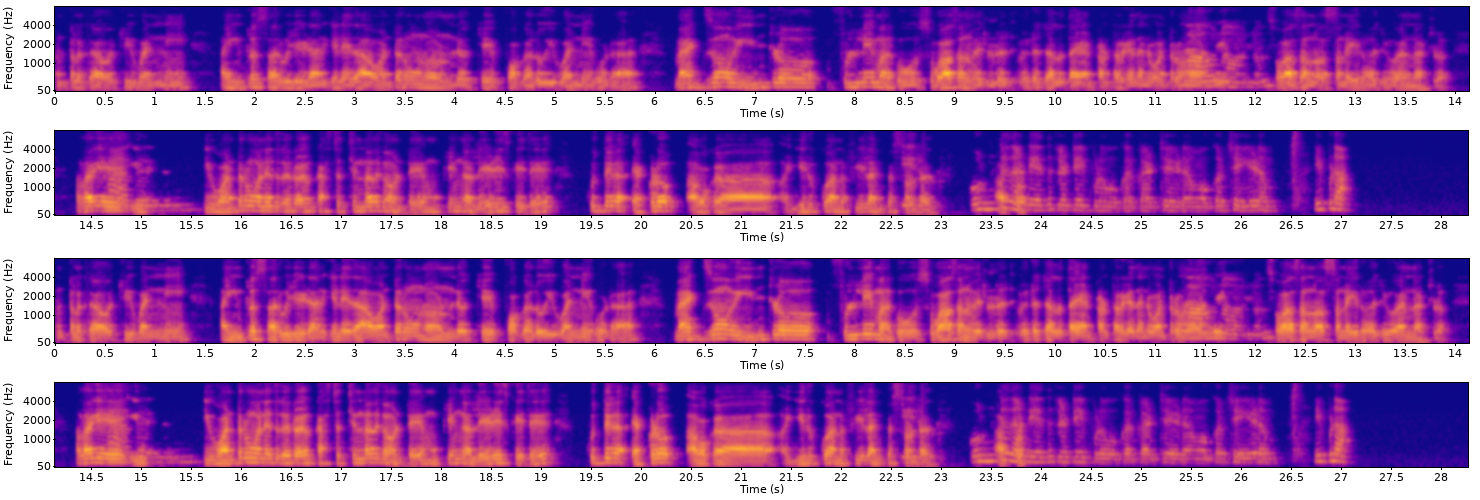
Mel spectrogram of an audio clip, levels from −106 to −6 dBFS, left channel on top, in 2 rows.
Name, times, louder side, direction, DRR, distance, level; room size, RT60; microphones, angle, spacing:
voice 1, 0.0-1.3 1.7-5.8 6.2-7.6 7.9-11.7 12.2-13.9 14.3-15.0 15.6-19.1 19.5-22.9 23.5-23.8, right 1 dB, 60° right, 0.5 m, -33 dB
voice 2, 11.3-12.2 14.7-15.6 22.6-22.8 23.3-27.0, equal, 5° left, 0.9 m, -44 dB
2.9 x 2.2 x 2.3 m
head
